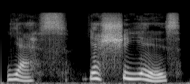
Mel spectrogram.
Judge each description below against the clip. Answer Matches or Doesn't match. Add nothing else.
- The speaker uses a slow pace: Matches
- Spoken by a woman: Matches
